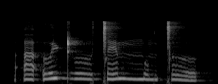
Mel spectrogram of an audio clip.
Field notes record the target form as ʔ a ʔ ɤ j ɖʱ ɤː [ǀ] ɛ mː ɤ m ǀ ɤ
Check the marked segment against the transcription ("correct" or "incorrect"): correct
